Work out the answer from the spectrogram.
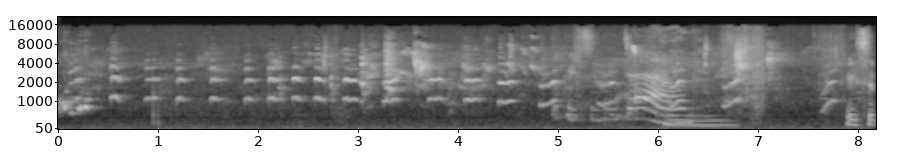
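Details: Wild Australian magpies fed fresh mincemeat in a backyard in the morning, with a noisy juvenile among them: short harsh notes repeated about three times a second, then a descending warbling burst, with a person talking nearby.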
